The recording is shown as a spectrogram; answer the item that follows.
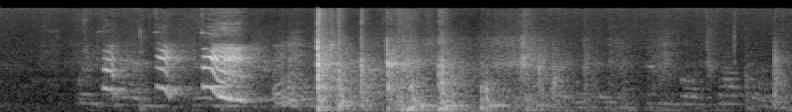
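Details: Weimaraner puppies indoors in a small room, giving short rising whimpers and yelps followed by a burst of barking and whining, with human speech mixed in.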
